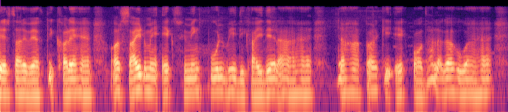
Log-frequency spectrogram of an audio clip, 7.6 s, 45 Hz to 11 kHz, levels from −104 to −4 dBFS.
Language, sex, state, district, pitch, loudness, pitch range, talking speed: Hindi, male, Jharkhand, Ranchi, 115 Hz, -18 LUFS, 110-120 Hz, 180 wpm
